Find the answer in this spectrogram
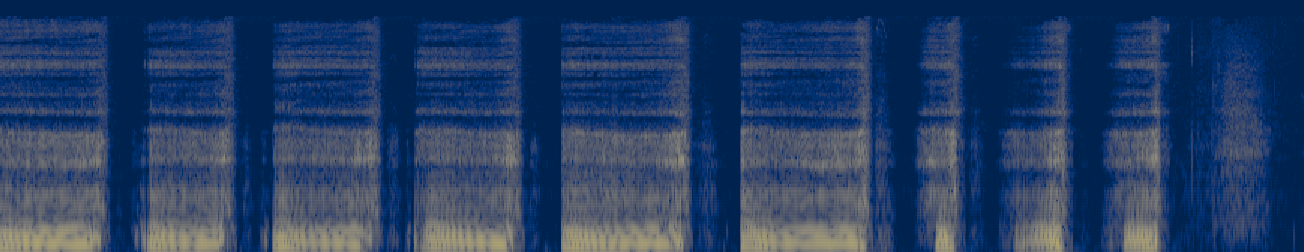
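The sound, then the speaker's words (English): A person makes rough, low growling breaths that imitate a leopard's growl as a breathing exercise. The voiced exhalations repeat in a steady rhythm and grow shorter and fainter toward the end. “breathing in, breathing out, and just go, just that sound. I call it the growl of the leopard.”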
